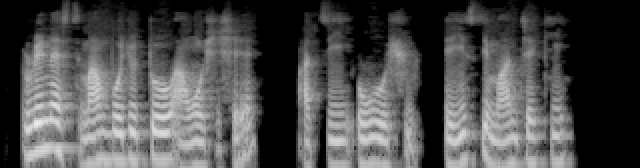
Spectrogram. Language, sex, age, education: Yoruba, male, 15-29, tertiary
